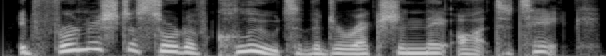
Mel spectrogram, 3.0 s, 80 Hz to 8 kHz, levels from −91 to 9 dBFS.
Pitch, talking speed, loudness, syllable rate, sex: 225 Hz, 255 wpm, -17 LUFS, 6.1 syllables/s, female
